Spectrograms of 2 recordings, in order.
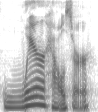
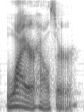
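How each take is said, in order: First: The first part does not sound like Weimaraner. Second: The first part sounds like Weimaraner. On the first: The speaker calls it right. "you pronounce the word as" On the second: The speaker calls it wrong. "I'm going to say it the way I think I said it probably in the episode"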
